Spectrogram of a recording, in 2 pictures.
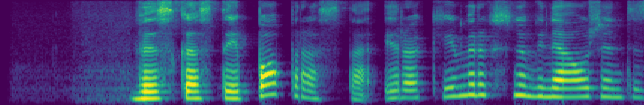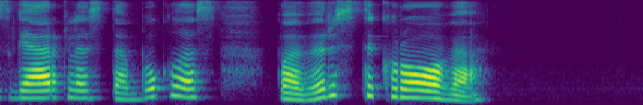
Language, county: Lithuanian, Panevėžys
